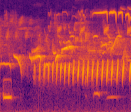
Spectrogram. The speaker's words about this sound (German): In der Früh hört sich das richtig schön an, weil da ganz viele verschiedene Vogelarten singen. Das hört sich schön an, weil man weiß nämlich jetzt, dass der Frühling da ist.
